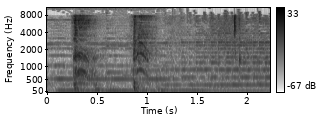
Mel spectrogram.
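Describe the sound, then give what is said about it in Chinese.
Two sharp, throat-clearing coughs from a person lecturing on feng shui ring out in quick succession, loud and abrupt against a quiet background. “哎呀，不好意思，有点咳嗽啊。”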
